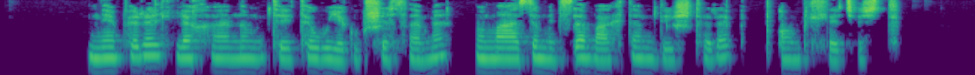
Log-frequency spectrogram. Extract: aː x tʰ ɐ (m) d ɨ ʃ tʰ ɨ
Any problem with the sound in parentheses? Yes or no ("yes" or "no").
no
